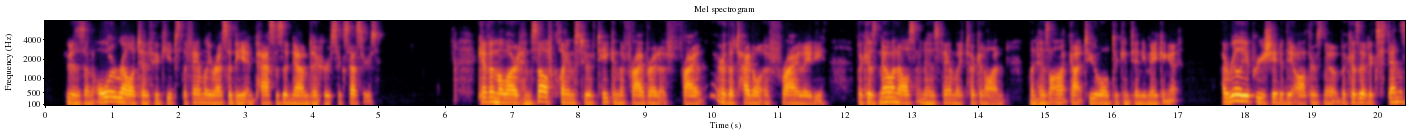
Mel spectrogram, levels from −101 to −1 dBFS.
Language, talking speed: English, 190 wpm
